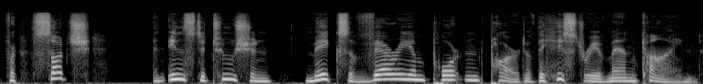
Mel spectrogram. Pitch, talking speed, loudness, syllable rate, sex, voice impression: 170 Hz, 120 wpm, -20 LUFS, 4.1 syllables/s, male, masculine, adult-like, slightly powerful, slightly friendly, slightly unique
